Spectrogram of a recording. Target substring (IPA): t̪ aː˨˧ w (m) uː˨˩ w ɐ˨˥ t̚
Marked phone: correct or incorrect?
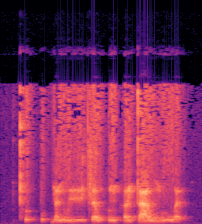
correct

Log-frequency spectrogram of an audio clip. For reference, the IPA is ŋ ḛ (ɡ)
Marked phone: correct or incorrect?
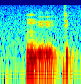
incorrect: k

